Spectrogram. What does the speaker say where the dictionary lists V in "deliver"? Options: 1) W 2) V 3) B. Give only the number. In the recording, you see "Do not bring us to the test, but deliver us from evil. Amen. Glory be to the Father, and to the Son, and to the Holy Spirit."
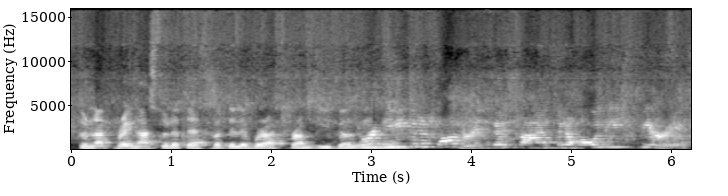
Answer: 3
